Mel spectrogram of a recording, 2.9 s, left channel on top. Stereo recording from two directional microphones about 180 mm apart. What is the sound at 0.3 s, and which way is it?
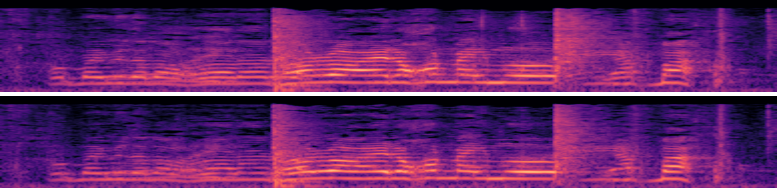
Speech, 55° right (ahead or behind).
